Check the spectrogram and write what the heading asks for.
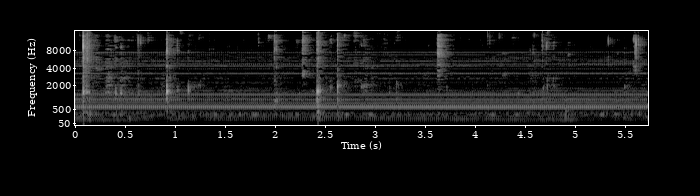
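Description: Aquarium filter running with a steady hum, with irregular light clicks and drips of water and bubbles.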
